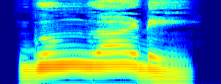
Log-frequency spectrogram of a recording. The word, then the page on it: ಗುಂಗಾಡಿ: guŋgāḍi; Kannada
